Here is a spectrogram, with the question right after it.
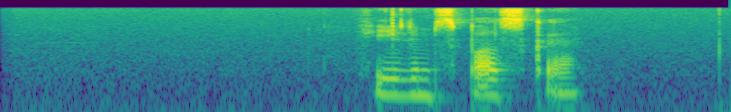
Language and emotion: Russian, neutral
